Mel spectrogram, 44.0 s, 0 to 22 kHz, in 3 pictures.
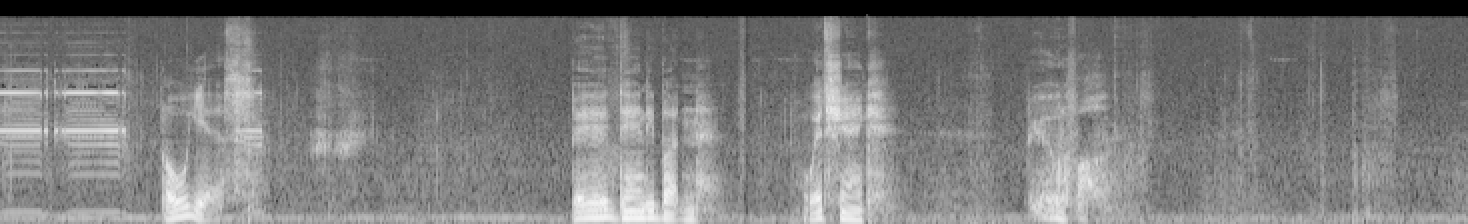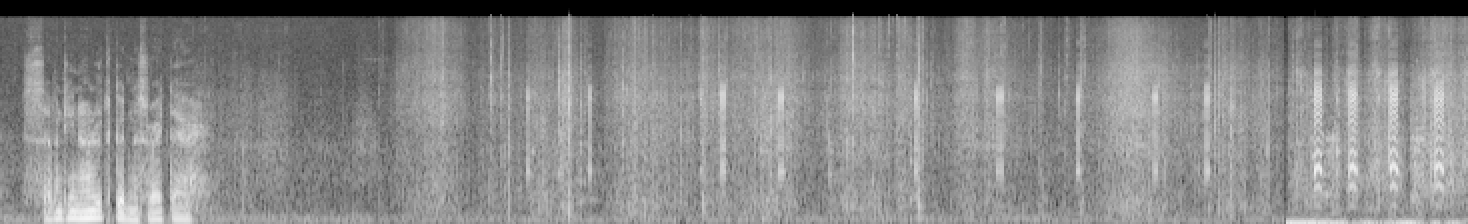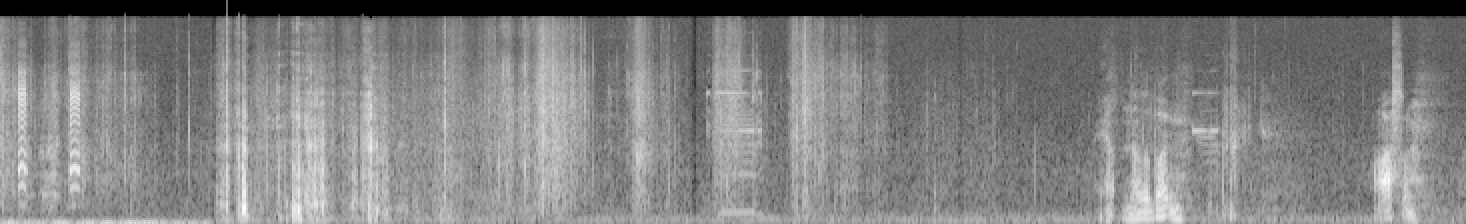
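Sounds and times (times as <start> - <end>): metal detector beeps: 0.0 - 1.3, 2.4 - 2.7, 27.6 - 31.4, 36.4 - 37.0, 41.3 - 41.6
dry leaves crunching underfoot: 18.2 - 39.7.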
